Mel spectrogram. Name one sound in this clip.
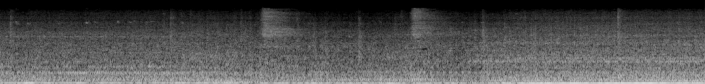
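A heavy engine rumbles steadily and grows louder.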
